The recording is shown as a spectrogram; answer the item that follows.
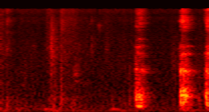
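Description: A woman's small burp: two short throaty sounds about half a second apart near the end.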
